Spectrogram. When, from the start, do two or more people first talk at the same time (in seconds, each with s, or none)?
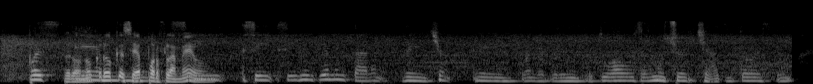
0.7 s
